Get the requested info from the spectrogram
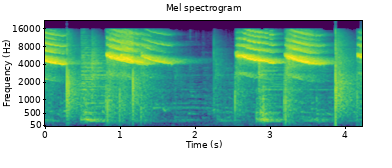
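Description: Ritual percussion: sharp strikes coming in groups, each followed by a high ring that falls in pitch, with a short pause in the middle, over chanting voices. Several hand-held frame drums are being beaten.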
